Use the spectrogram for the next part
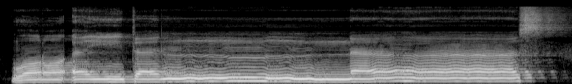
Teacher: نون کے اوپر تشدید ہے اس لیے نون میں 1 الف کے برابر غنہ کریں گے. سین کی ادائیگی میں سیٹی جیسی آواز نکلنی چاہیے.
